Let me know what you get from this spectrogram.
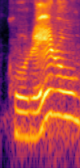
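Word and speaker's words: kōrero: And koreru means speak. These are some examples on how to pronounce in Maori language and their meanings.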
